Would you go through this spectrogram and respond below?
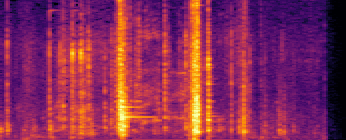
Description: draw.ogg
